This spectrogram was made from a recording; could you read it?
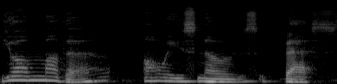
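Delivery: cloying, syrupy, sickly sweet voice. Narrator voices the mother speaking to the listener's character, in a sickly sweet voice. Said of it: "she says in a sickly, sweet voice".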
